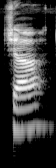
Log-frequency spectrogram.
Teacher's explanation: चा जो होता है वह अघोष अल्पप्राण होता है।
